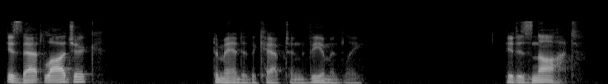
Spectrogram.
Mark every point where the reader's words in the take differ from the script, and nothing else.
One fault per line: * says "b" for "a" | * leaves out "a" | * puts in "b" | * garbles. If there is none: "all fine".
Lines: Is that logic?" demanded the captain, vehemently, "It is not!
all fine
